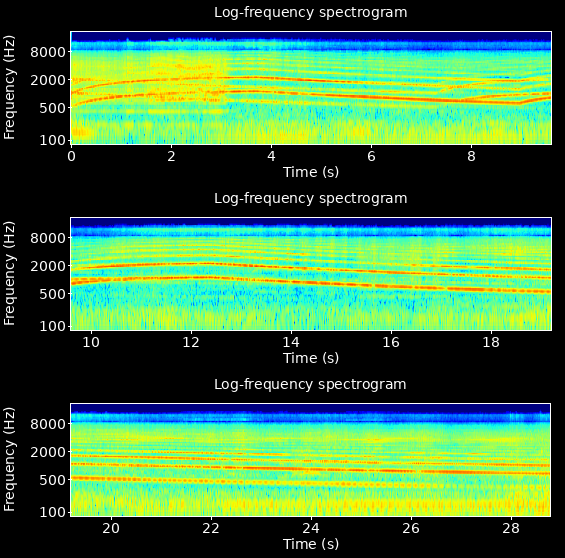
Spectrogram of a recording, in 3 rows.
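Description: Fire engine siren wailing: it rises, falls, winds up again, then winds down slowly over the last half, with a second siren overlapping at the start. The fire engine's Detroit Diesel 8V71 engine runs steadily underneath.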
